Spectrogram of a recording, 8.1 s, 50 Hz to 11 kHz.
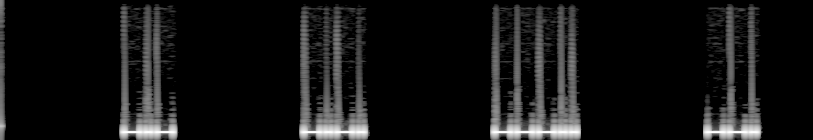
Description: Morse code, heard as a keyed tone, about 22 wpm, spaced as for 6 wpm, 700 Hz. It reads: KC8G
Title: USA Call Signs - 6 Characters - 8x Character Spacing - 22wpm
